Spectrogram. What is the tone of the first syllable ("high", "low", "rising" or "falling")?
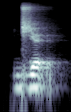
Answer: falling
